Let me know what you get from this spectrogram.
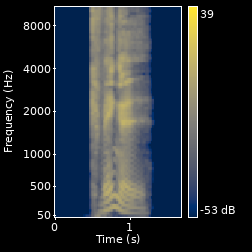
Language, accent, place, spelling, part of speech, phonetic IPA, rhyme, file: German, Germany, Berlin, quengel, verb, [ˈkvɛŋl̩], -ɛŋl̩, De-quengel.ogg
- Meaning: inflection of quengeln: 1. first-person singular present 2. singular imperative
